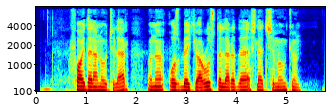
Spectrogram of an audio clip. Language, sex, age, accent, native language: Uzbek, male, under 19, Farg'ona, Uzbek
